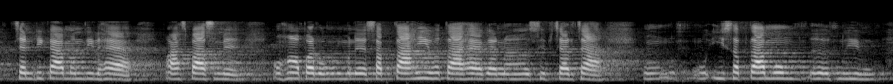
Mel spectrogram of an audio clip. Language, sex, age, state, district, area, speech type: Hindi, female, 60+, Bihar, Begusarai, rural, spontaneous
